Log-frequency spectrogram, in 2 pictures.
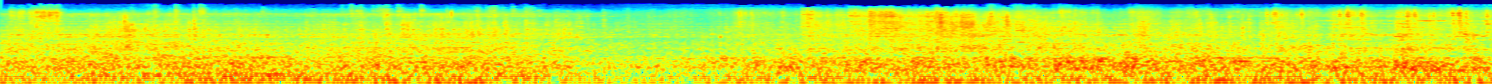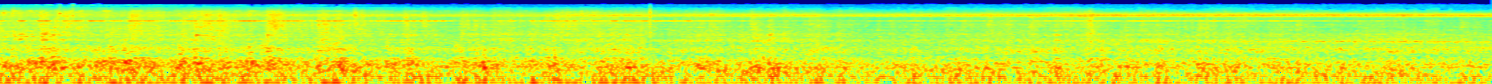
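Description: Coal train hopper cars rolling past at close range: a steady rumble with the clickety-clack of wheels over rail joints. A thin high-pitched wheel squeal joins about halfway through.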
